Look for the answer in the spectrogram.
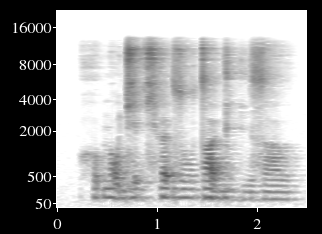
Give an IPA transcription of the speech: h ʊ˦ ʔ n ɔ̰˦˨ d͡ʑ ɛ˦ ʔ t͡ɕʰ ɛ˦ ʔ z o˦ t a̰˦˨ ɪ̯ ɡ ḭ˦˨ k i˨ s a˦ ʊ̯

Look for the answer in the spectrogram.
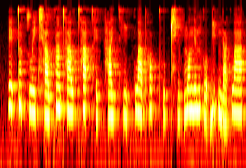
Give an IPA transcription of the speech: e˦ ʔ t̪ ɔ̃˦ p̚ t͡s w e˧ t͡ɕʰ a˨˩ w k ã˦ t̪ʰ a˧ w t̪ʰ a˦ ʔ t̪ʰ e˨ k̚ h a˧ j t̪ʰ i˨ ʔ k w a˥˧ pʰ ɔ˦ k̚ pʰ u˨ p̚ t͡ɕʰ i˨ p̚ m ɔ˦ n e˦ m k o˨ ʔ ɡ i˦ ʔ m j a˨˩ k w a˦

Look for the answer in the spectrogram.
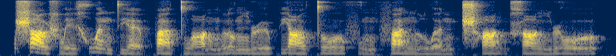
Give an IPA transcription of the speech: ʂ ɑ˥˨ ʊ̯ ʂ w e˩ ɪ̯ x w ə˥˨ n t̪ j ɛ̰˨˩ p ä˥˨ t̪ w ɑ̰˨˩ ŋ l ʊ˦ ŋ ɻ ɻ̩˨˦ p j ɑ˥˨ ʊ̯ t̪ o˦ ʊ̯ f ʊ̰˨˩ ŋ f a˥˨ n l w ə̰˨˩ n ʈ͡ʂʰ ɑ˥˨ ŋ x ɑ˥˨ ŋ ɻ o̰˨˩ ʊ̯

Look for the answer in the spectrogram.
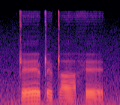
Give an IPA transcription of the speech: ʈ ɛː ʈ ɛ ʈ aː h ɛ

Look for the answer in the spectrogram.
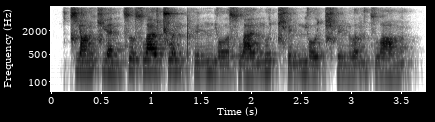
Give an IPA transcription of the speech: t͡ɕ j ɑ˧˥ ŋ t͡ɕ ɥ ɛ˨˩ n t͡s u˥˩ s w a˥ ɪ̯ ʈ͡ʂ w ə˥ n pʰ y˧˥ n n̪ j o˧˥ ʊ̯ s w a˧˥ ɪ̯ n̪ u˥ t͡ɕʰ y˧˥ n m j o˧˥ ʊ̯ t͡ɕʰ y˨˩ n l ɤ˥ ŋ t͡s w ɑ˨˩˦ ŋ

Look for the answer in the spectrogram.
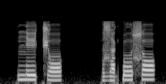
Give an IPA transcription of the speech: n eː˦ t͡ʃ ɔ˧ | z a˨ k͡p oː˧ s ɔ˦

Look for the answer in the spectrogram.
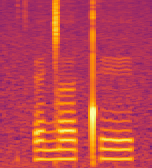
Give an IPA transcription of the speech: t͡sʼ ɛ ŋ͡ǀ ɜ ǃʰ e

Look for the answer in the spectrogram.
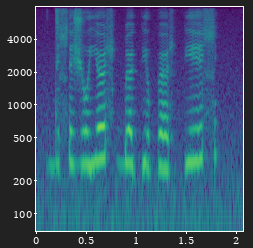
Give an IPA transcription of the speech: d ɪ ɬ ɾ ɘ ʒ o j œ ɬ ɡ͡b œ pʲ ɤ p œː ɬ pʲ eː ɬ

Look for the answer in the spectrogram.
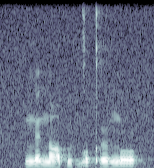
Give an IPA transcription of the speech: ŋ ɛ˧ n ɑ˨ p ɯ˨ ɡ o˦ kʼ ə˞˨ ŋ o˦

